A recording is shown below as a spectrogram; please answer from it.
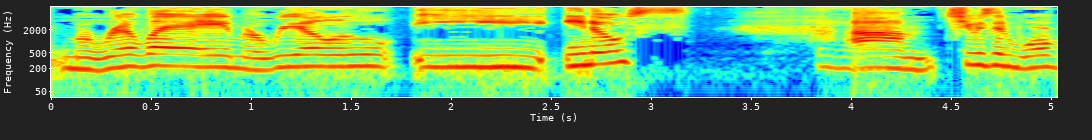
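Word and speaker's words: Mireille Enos: I always say her name wrong. It's like Marille Enos.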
